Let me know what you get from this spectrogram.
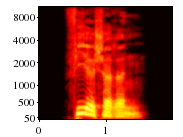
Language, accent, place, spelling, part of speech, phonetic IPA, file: German, Germany, Berlin, viehischeren, adjective, [ˈfiːɪʃəʁən], De-viehischeren.ogg
- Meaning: inflection of viehisch: 1. strong genitive masculine/neuter singular comparative degree 2. weak/mixed genitive/dative all-gender singular comparative degree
